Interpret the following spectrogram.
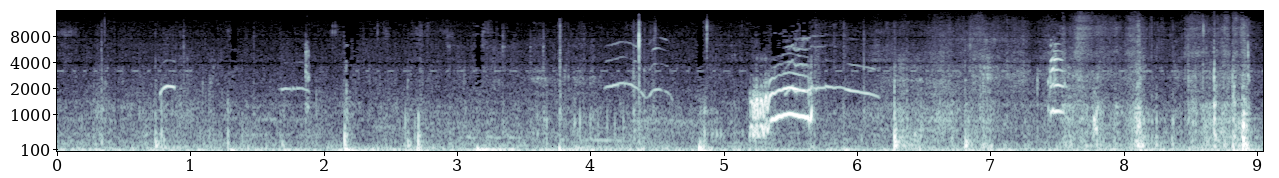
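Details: Seventeen-day-old kittens, part of a litter of four born to Nina, making several short high mews. A louder wavering cry comes near the middle, with a final chirp later, over low background rumble and light handling noises.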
